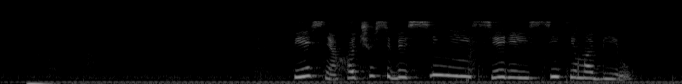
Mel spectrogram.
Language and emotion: Russian, positive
